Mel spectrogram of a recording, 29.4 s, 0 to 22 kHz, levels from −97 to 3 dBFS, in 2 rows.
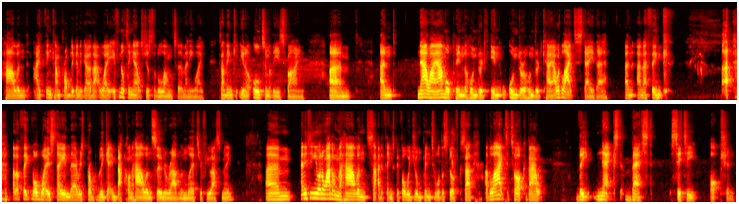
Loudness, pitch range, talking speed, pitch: -26 LUFS, 95-125 Hz, 205 wpm, 110 Hz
